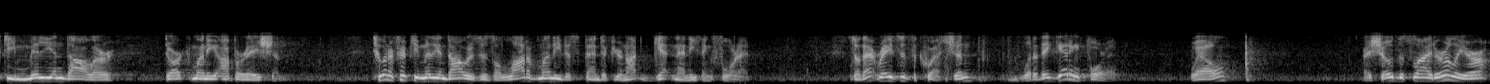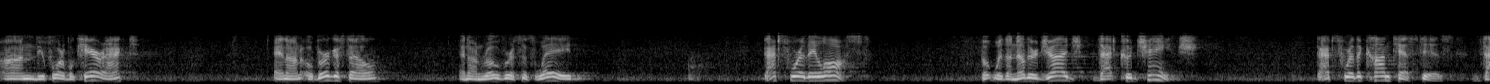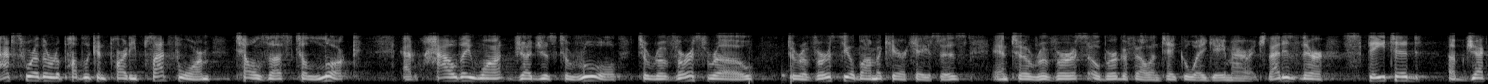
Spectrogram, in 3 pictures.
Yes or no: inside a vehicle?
no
